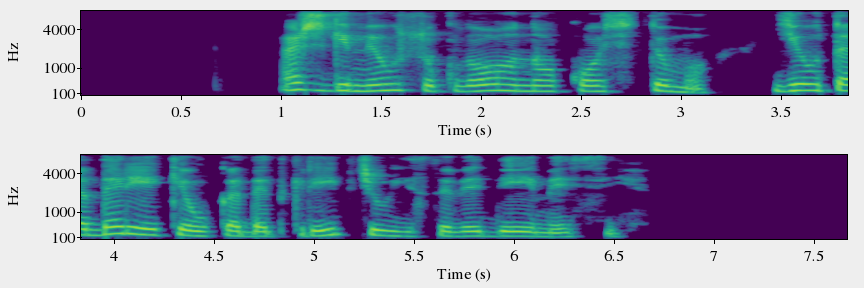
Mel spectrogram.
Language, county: Lithuanian, Panevėžys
